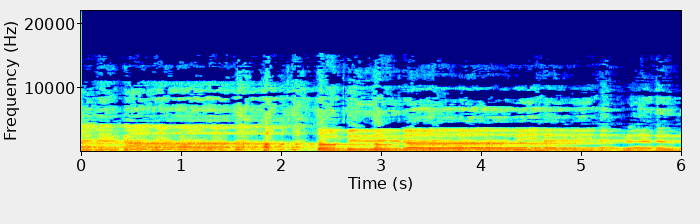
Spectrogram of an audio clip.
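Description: Male voice singing a Persian naat without instruments, drawing out long melismatic notes with a wavering vibrato. A steady low drone runs beneath from a little over two seconds in.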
